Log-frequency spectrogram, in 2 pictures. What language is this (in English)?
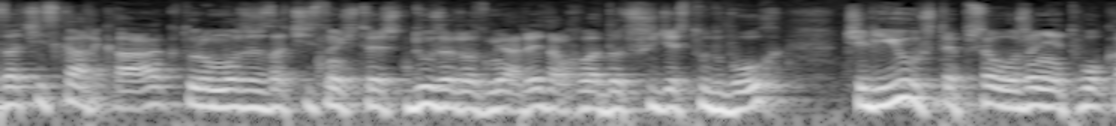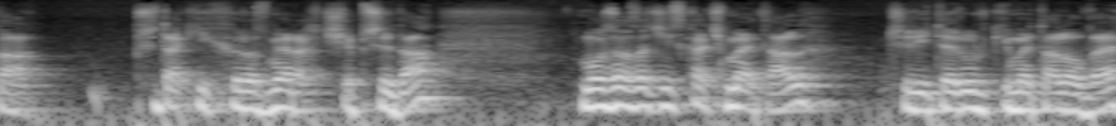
Polish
